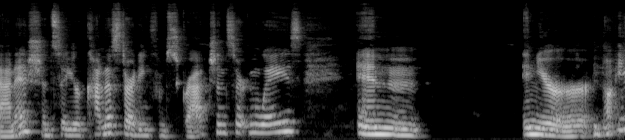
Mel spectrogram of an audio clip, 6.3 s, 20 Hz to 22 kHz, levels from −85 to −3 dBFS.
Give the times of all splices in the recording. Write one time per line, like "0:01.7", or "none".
none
